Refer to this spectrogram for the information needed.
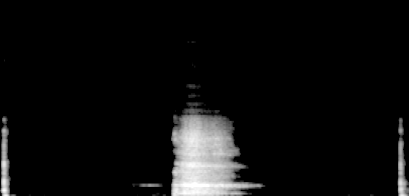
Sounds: Sigh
